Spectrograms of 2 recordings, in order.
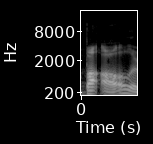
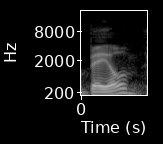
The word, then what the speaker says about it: Baal: And what you've got here is a picture of a god mentioned in the Bible, the god called Baal, or Baal, is how we butcher it in English, Baal, but they said Baal.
